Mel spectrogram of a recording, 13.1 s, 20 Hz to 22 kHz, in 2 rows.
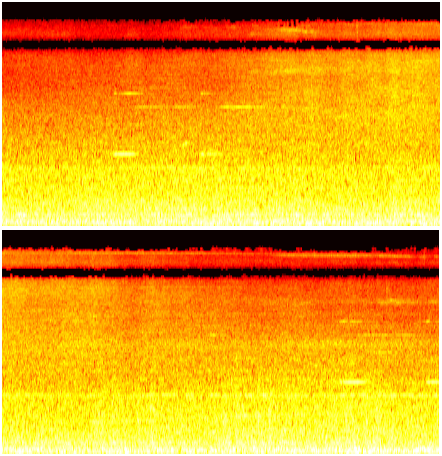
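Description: N700A Shinkansen train running along the platform as it pulls in: a steady rumble and rush of the moving cars, with a few brief, faint high tones.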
